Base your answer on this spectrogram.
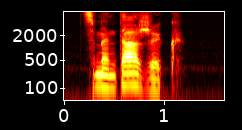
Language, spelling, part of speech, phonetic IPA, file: Polish, cmentarzyk, noun, [t͡smɛ̃nˈtaʒɨk], Pl-cmentarzyk.ogg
